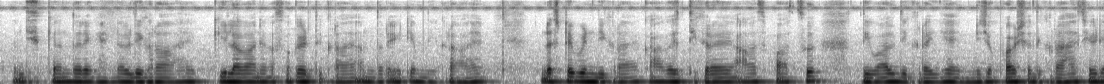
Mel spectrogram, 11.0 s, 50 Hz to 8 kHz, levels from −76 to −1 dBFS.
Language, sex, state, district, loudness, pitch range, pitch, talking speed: Hindi, male, Bihar, Lakhisarai, -17 LUFS, 105-110 Hz, 110 Hz, 200 wpm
